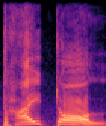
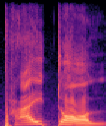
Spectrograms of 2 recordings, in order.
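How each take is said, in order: No difference in how they are said.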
